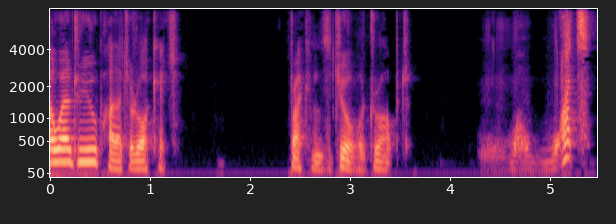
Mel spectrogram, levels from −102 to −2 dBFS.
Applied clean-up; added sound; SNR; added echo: none; none; none; none.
